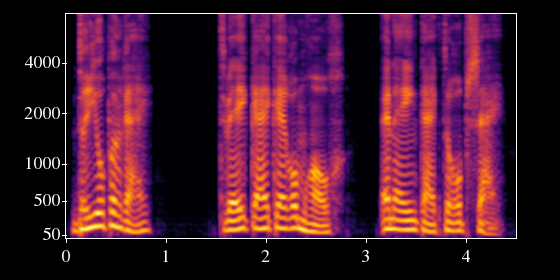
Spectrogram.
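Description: A man reading a children's storybook aloud, slow and unhurried. His voice swings widely in pitch as he brings the narration to life. The recording is dry and close with no room sound. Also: dry recording. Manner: expressive, animated reading.

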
